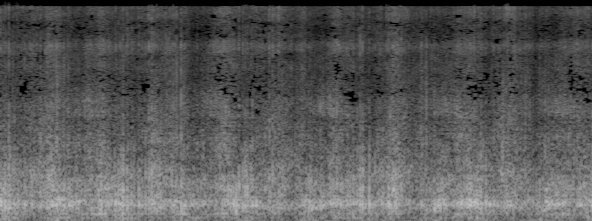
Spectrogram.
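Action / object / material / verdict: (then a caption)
scrape / textured leather bag / leather / none. Long nails slowly scratch and glide over the textured front of a black croc-embossed leather bag. The result is a quiet, continuous, grainy rasp centered in the low mids, with gentle swells as the nails move across the embossed surface.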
